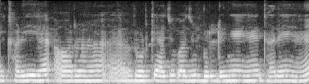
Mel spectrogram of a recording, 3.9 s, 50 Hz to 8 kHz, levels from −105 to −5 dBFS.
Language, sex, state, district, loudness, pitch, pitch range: Hindi, female, Chandigarh, Chandigarh, -13 LUFS, 175 Hz, 170-180 Hz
